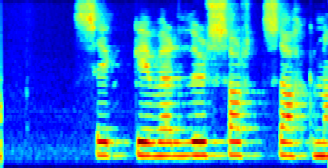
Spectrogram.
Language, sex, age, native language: Icelandic, male, 9, Icelandic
